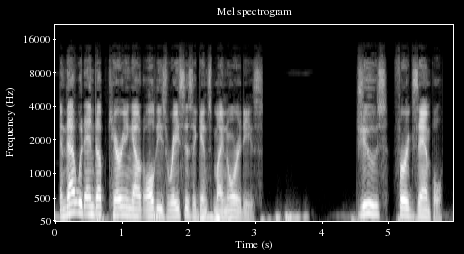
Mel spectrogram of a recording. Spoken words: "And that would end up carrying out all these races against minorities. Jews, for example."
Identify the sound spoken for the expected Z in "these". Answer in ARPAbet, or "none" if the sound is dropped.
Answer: Z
